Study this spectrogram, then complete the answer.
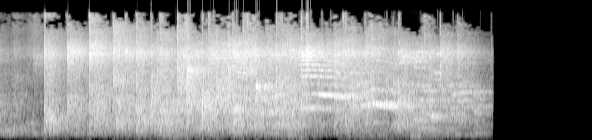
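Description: Children's feet thump on a hard floor as they jump.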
